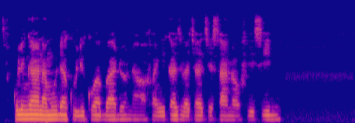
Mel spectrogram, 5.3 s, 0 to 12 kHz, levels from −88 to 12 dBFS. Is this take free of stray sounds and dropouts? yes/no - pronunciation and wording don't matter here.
yes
